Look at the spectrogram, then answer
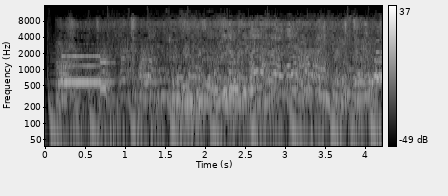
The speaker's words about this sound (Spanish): esto que escuchas es el sonido en una mezquita de Cisjordania, que además de la franja de Gaza es la otra zona en la que se divide el territorio palestino.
